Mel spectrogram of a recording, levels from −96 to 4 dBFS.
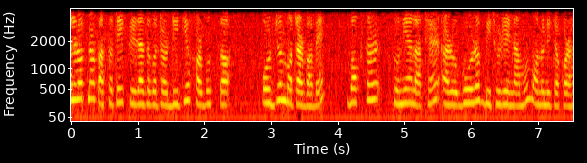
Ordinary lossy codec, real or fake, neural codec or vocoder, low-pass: Opus, 24 kbps; real; none; 3.6 kHz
